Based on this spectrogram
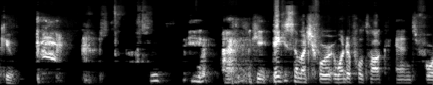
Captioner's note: cough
